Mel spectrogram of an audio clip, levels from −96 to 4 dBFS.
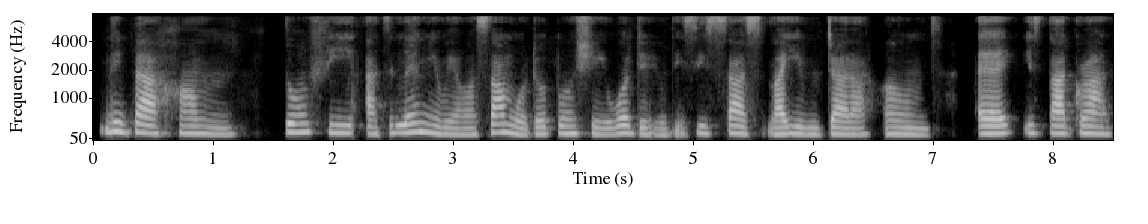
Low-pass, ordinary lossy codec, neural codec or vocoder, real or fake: none; none; codec, 16 kHz, 1.1 kbps, Voila-Tokenizer; fake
